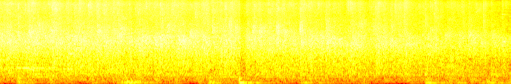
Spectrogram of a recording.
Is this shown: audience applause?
yes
